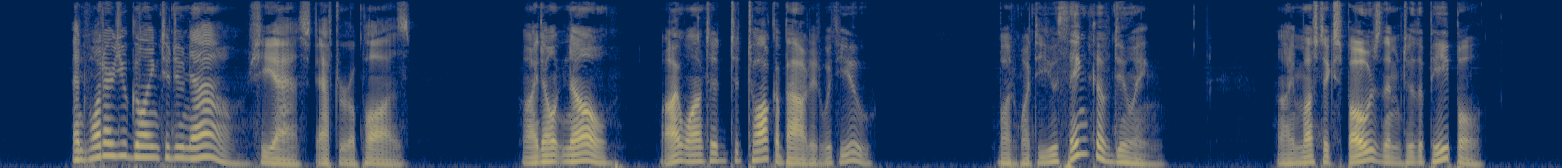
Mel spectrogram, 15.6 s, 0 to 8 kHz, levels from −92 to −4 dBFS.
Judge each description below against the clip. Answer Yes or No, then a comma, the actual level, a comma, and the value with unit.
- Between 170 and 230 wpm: No, average, 145 wpm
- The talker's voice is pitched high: No, low, 105 Hz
